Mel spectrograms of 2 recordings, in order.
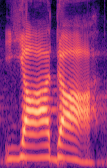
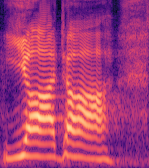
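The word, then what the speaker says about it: ידה: the hebrew word used here for praise is pronounced ya da say it with me ya da this where this word literally means to revere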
